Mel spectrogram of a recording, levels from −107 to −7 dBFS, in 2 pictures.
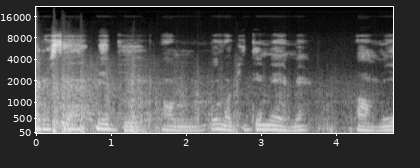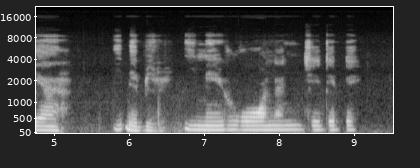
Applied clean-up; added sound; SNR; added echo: none; Thunder; 9 dB; none.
